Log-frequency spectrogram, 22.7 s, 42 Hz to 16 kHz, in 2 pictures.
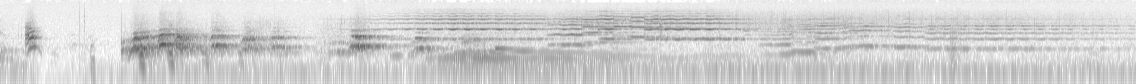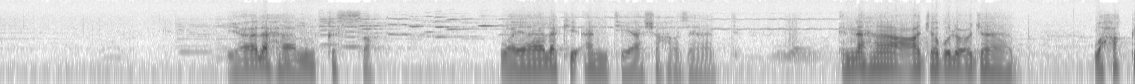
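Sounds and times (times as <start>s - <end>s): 
dog barking and yelping in an agitated burst: 0.2s - 0.5s, 1.2s - 5.2s
laughter: 1.3s - 2.3s
sustained ringing tonal music: 3.7s - 8.7s, 13.1s - 22.4s
speech: 13.7s - 15.2s, 16.4s - 18.7s, 19.8s - 21.6s, 22.3s - 22.7s.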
